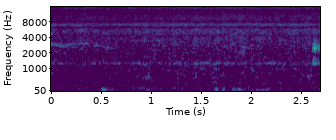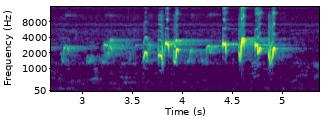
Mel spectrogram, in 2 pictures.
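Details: Stripe-throated bulbul singing a varied phrase, played to train young birds and attract wild ones. Quiet low thumps are followed by a rising run of liquid, chirping notes that grows louder and more clustered toward the end.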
